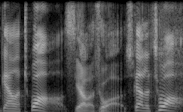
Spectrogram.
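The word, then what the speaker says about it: Galatoire's: Galators, but it's pronounced Galatoires.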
